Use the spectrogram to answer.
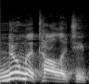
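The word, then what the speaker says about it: pneumatology: below this one oh patology P NE u m a puma actually they don't pronounce the P but I'm trying to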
